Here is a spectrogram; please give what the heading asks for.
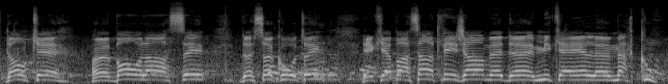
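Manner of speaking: excited sports commentary. Real, not acted. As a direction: shout the goal. Goal call in live commentary.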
